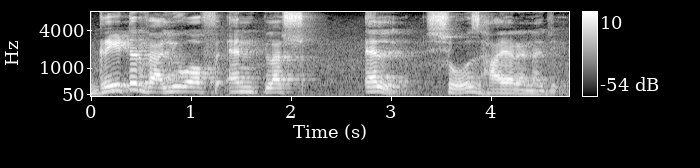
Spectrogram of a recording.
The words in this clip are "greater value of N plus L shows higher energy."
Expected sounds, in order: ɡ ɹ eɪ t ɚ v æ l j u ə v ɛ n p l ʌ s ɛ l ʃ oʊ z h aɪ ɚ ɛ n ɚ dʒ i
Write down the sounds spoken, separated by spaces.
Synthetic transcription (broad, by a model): ɡ ɹ eɪ t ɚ v æ l j u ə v ɛ n p l ʌ s ɛ l ʃ oʊ z h aɪ ɚ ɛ n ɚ dʒ i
